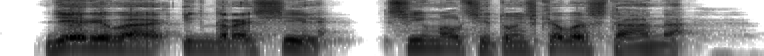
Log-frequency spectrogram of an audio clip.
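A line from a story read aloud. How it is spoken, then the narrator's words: Creaky voice. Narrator (Russian): проскрипел проводник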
